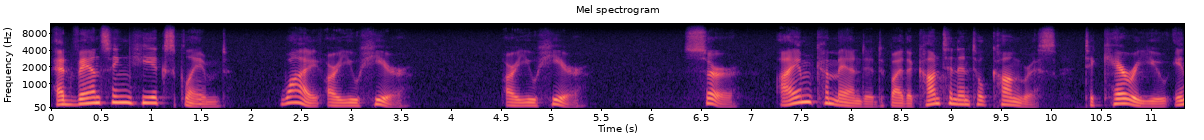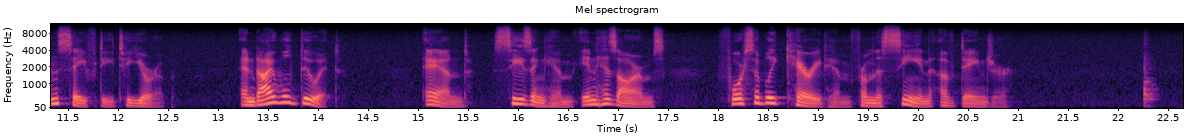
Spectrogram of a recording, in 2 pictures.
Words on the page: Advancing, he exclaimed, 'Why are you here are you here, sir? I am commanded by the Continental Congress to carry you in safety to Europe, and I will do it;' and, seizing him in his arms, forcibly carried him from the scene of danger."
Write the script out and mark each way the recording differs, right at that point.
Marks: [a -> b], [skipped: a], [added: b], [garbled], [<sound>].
Advancing, he exclaimed, 'Why are you here are you here, sir? I am commanded by the Continental Congress to carry you in safety to Europe, and I will do it;' and, seizing him in his arms, forcibly carried him from the scene of danger." [tap]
